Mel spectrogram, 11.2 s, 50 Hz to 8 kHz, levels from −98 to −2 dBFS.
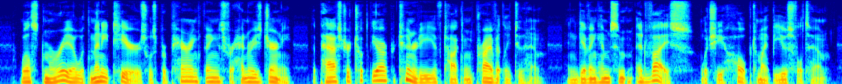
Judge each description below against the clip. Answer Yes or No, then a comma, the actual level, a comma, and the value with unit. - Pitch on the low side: Yes, very low, 95 Hz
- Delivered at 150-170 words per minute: No, average, 180 wpm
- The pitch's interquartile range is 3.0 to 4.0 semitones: Yes, average, 3.6 semitones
